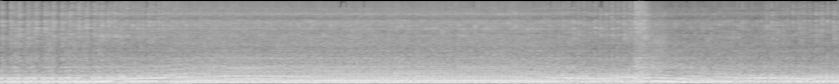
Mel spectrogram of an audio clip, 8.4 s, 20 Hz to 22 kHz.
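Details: Yamaha XJ900F four-cylinder motorcycle, first start-up of cafe racer project: smooth, even note rising with each throttle blip and settling back cleanly, no knocks or rattles; charging reads about 14.4 V.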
